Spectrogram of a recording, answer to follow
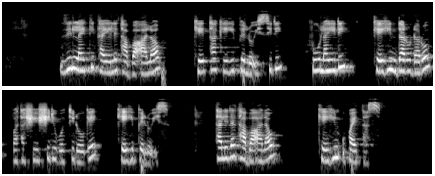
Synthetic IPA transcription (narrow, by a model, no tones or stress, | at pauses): zɪnlɐjt̪ːɪt̪ɐjɛlɛt̪abɐ̰ʔaːlɐwɐw | kʰe̞ːt̪ːaːkʰe̞ːhɪpːɛlɔʔɪsːɪd̪ɪ | fuːlɐjɪd̪ɪ | kʰe̞ːɦɪnd̪ɐɾɔd̪ɐɾɔbɐt̪ɐʃiːʃːɪd̪ɪwɔt̪ːɪd̪o̞ːɡe | kʰe̞ːɦɪpːɛlɔʔɪs | t̪ɐlɪd̪ɛt̪abɐʔaːlɐw | kʰe̞ːɦɪnʊpɐjɛt̪ːaːs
